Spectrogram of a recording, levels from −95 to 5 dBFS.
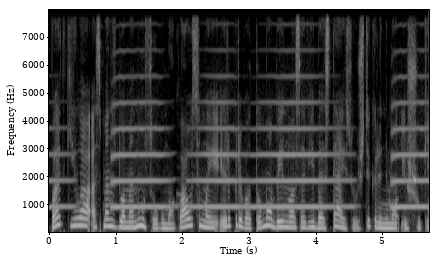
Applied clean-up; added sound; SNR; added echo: none; Trumpet; 6 dB; none.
